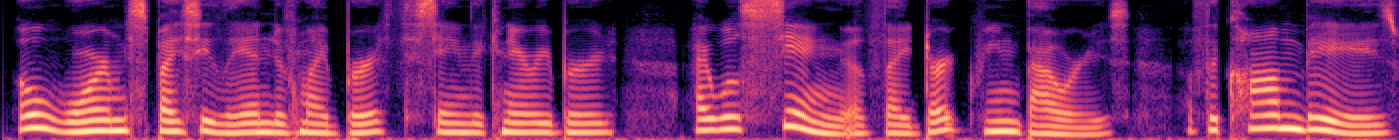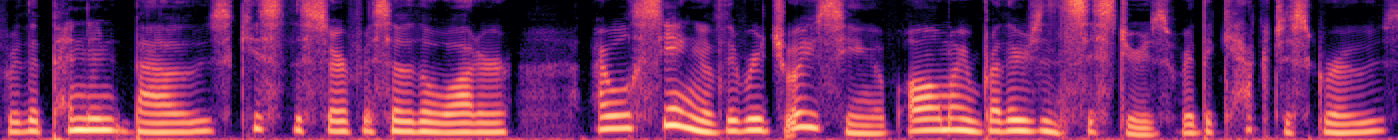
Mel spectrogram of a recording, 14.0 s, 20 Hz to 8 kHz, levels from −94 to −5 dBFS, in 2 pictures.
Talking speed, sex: 225 wpm, female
